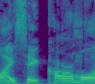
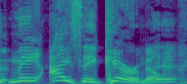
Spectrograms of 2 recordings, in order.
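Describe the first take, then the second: First: "caramel" as CAR-mull; two-syllable caramel. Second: "caramel" as CARE-uh-mel, higher; three-syllable caramel. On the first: Guest answering the radio host, "caramel" as CAR-mull. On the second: Host correcting his guest, "caramel" as full CARE-uh-mel. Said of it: "why forget the second A?". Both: Acted.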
